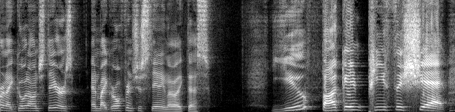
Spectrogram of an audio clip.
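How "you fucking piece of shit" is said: loud, high, furious imitated yell; full-voiced retold screaming tirade; screaming girlfriend. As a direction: imitate an enraged girlfriend yelling down the hall. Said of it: "Um, screaming".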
